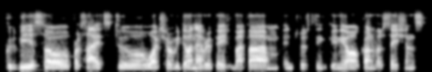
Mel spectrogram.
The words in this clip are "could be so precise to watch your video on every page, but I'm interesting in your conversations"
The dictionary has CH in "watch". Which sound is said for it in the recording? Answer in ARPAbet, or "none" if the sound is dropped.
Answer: CH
